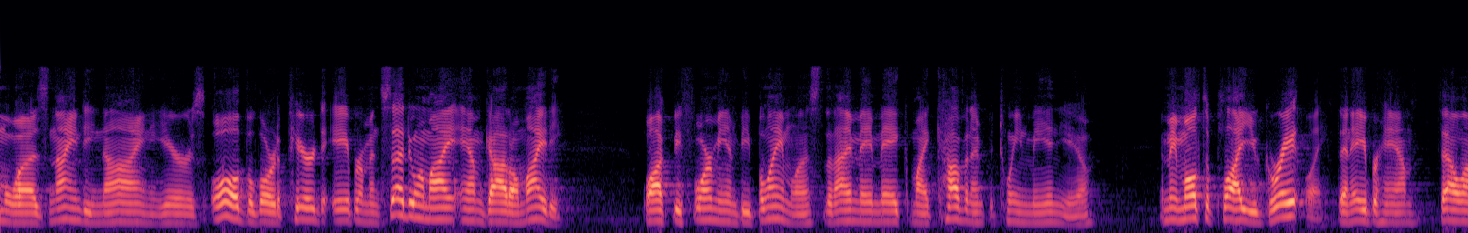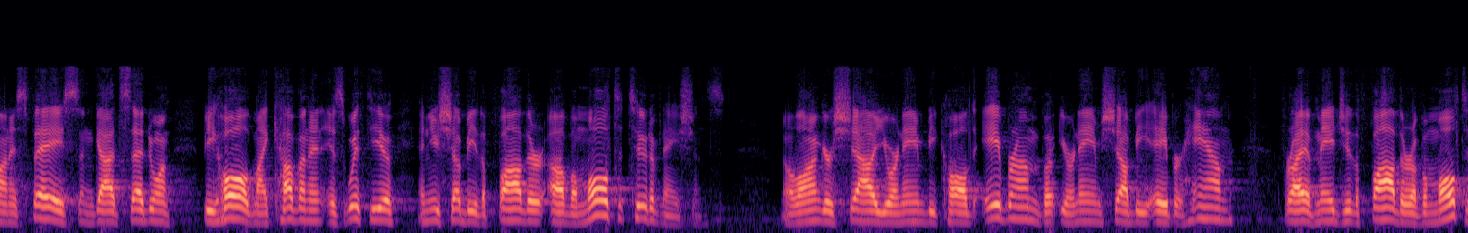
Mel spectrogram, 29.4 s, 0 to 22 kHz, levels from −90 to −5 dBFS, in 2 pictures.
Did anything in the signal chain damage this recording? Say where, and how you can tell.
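Yes, at the network stage: short concealed packet loss at 3.78–3.82 s, 4.52–4.56 s and 25.18–25.21 s. About 20 ms of audio never arrived each time, and the receiver extrapolated the preceding sound before crossfading back. Each gap appears as a brief smear or wobble, a smoothed patch on the waveform and a blurred vertical strip on the spectrogram, all beneath the call codec's cutoff at 8 kHz.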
